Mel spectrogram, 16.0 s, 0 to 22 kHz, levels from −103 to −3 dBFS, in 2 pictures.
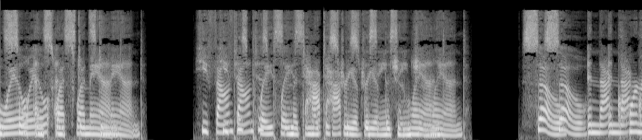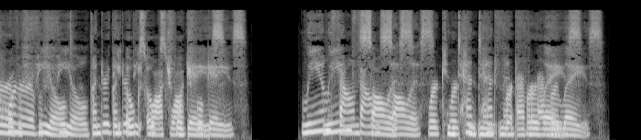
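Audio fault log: throughout: doubled audio track. The speech is heard twice, with a second full-band copy trailing the first by roughly 300 ms. The copy is about as loud as the original, so every syllable returns as a distinct, equally strong repeat. It carries no decay and no room colour, so it is not an echo. This most likely comes from the same signal being mixed in a second time through a slower path.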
